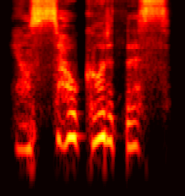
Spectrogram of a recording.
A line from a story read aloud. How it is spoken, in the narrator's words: he whispered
